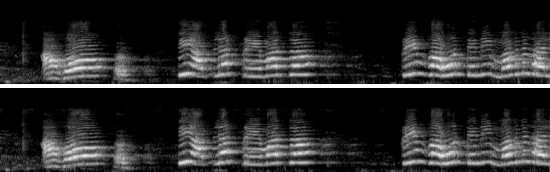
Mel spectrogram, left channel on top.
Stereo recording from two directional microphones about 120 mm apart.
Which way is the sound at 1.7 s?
40° right (ahead or behind).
